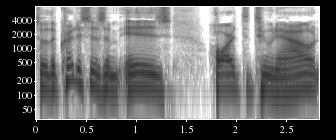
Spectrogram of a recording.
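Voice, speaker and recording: Against a quiet background, a man speaks with a New York accent. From Queens, New York. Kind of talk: radio interview. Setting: studio.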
